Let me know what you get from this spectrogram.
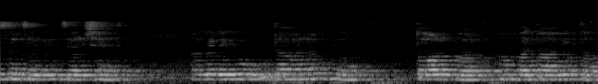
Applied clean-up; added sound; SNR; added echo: none; none; none; reverberation time 1.1 s.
